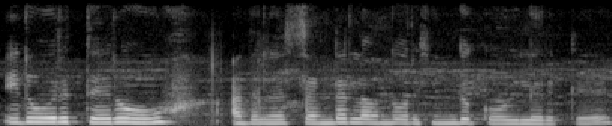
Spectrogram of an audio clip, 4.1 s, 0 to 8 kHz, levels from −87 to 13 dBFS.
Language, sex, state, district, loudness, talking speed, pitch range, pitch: Tamil, female, Tamil Nadu, Kanyakumari, -17 LUFS, 145 wpm, 230-260 Hz, 235 Hz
